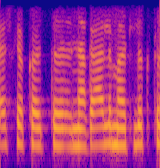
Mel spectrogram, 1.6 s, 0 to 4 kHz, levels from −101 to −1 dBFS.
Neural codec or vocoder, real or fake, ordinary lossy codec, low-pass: vocoder, 44.1 kHz, 128 mel bands every 256 samples, BigVGAN v2; fake; AAC, 32 kbps; 3.6 kHz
